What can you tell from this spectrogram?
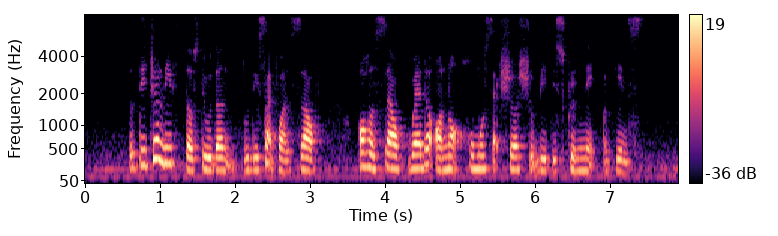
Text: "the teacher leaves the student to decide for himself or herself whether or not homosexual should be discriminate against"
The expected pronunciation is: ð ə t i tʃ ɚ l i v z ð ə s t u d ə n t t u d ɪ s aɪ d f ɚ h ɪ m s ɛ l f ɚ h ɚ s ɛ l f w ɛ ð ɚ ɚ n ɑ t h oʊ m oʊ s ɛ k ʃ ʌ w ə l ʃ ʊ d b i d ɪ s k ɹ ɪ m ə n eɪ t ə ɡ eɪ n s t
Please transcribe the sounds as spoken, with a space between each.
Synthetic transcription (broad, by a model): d ə t i tʃ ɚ l i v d ə s t u d ə n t t u d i s aɪ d f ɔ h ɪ s ɛ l f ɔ h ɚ s ɛ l f w ɛ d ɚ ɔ n ɑ t h oʊ m oʊ s ɛ k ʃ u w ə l ʃ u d b i d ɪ s k ɹ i m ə n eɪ t ə ɡ eɪ n s t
